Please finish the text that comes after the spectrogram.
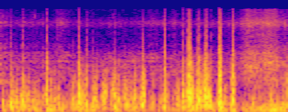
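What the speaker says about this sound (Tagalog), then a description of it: "Mahangin, maalon sa dagat." Strong gusting wind buffets the microphone in repeated loud bursts beside a boat on a rough, choppy sea, with waves churning underneath.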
